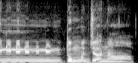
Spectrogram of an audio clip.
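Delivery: mock weeping, softly, in a run of no's; imitated tearful plea. Preacher mimics people begging someone not to go, mock tearful. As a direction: softly act out someone crying and pleading. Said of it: "रोने लगते हैं".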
